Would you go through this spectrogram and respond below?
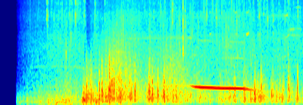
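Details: Fiona, a female wolf at Wolf Park, howls with her brothers Bicho and Kanti during a Sunday Midwest storm with high winds, driving rain and tornado sirens; a single steady, smooth tone holds for about a second over rain and gusts.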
